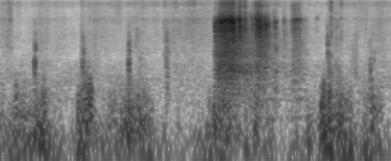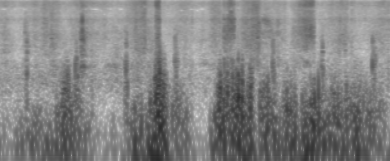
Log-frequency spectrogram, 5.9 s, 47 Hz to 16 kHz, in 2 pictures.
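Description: Footsteps during a 30-minute jog: a steady run of soft thudding strides in an even, quick rhythm, many in a row, fairly loud with no talk.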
